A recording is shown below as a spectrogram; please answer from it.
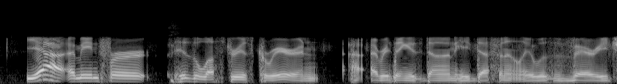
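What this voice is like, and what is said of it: Usual voice. Nothing is said of it.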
